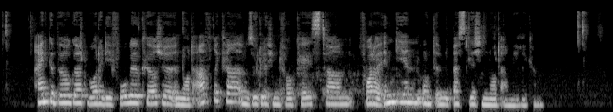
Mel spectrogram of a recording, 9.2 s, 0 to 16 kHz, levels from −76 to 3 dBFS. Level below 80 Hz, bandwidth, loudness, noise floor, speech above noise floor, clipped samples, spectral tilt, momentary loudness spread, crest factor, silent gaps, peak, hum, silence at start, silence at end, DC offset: -60 dBFS; 11.5 kHz; -19 LUFS; -38 dBFS; 20 dB; under 0.1%; -5 dB/octave; 13 LU; 16 dB; none; -2 dBFS; none; 0.1 s; 0.4 s; under 0.1%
